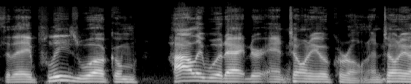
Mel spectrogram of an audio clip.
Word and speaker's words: Antoni: Antoni Corone, that's how it's pronounced. Anthony. Okay, see, I've heard people announce your name as Antonio.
